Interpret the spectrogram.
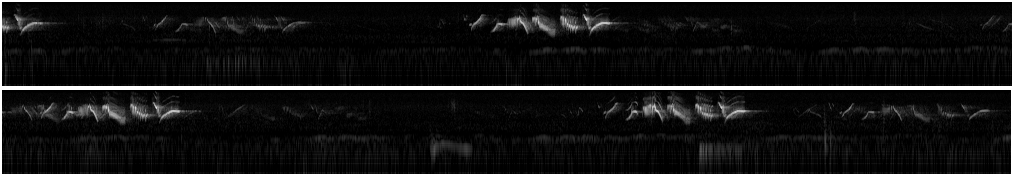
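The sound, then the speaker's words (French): A house bunting in Mauritania sings short, bright, buzzy phrases, repeated about every five or six seconds, while laughing doves coo softly and steadily in the background. “Bruant du Sahara - Mauritanie”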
